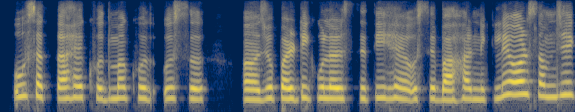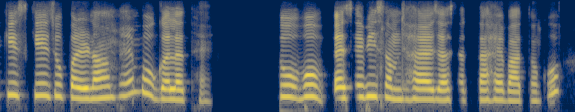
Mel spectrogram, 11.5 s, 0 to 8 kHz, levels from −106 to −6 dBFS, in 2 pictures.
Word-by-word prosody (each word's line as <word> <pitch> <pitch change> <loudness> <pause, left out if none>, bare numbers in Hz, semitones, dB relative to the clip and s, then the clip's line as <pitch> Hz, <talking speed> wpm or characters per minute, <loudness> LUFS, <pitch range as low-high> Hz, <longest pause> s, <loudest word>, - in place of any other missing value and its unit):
हो 300 - +1
सकता 280 -4 +1
है 275 +2 +1
खुद 250 -2 -3
ब 265 - 0
खुद 260 -3 -1
उस 260 +1 -5 0.6
अ, 235 0 +2
जो 260 +3 0
पर्टिकुलर 260 0 +3
स्थिति 255 +1 -6
है 260 -1 +1
उससे 245 +2 -2
बाहर 235 +1 +1
निकलें 255 +7 -3
और 350 +1 +8
समझें 330 0 -1
कि 335 +1 -2
इसके 320 0 -2
जो 305 0 -3
परिणाम 265 0 +3
हैं 330 +3 -3
वो 370 -3 +1
गलत 235 -2 +3
हैं। 190 +1 -17 0.7
तो 295 -2 +1
वो 300 +3 +5 0.2
ऐसे 265 +3 +2
भी 305 +1 +4
समझाया 240 -4 +1
जा 225 -1 0
सकता 225 0 -7
है 225 -1 -2
बातों 205 -1 -4
को। 405 +4 -5
260 Hz, 185 wpm, -21 LUFS, 240-295 Hz, 0.7 s, और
